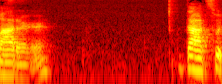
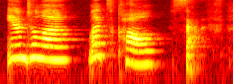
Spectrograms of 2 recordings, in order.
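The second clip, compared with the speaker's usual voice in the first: higher, slowing mock inner voice; playful self-talk; 7 semitones higher, 5 dB louder, slower than usual. Angela talking herself into calling corporate, playful self-talk. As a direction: address yourself in a high, drawn-out voice. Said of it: "Angela thought to herself".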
